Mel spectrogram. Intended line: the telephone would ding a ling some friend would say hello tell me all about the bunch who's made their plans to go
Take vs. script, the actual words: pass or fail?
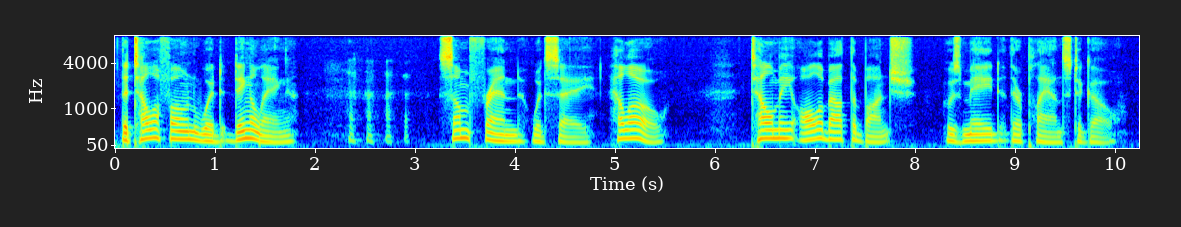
pass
